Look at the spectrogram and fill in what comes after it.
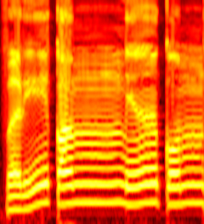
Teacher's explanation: Ini gunnahnya mim disebabkan oleh tanwin jadi idgham bigunnah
